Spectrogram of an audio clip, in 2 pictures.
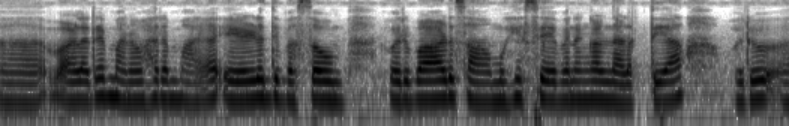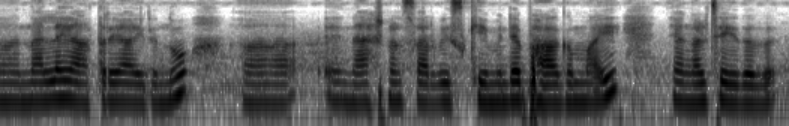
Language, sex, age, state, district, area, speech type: Malayalam, female, 18-30, Kerala, Malappuram, urban, spontaneous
